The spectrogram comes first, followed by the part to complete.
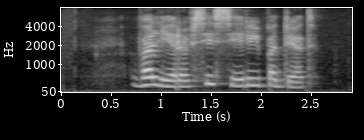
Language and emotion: Russian, neutral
